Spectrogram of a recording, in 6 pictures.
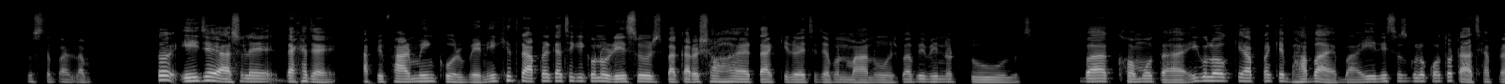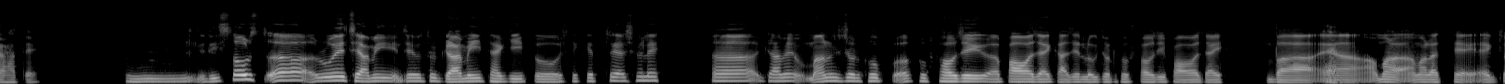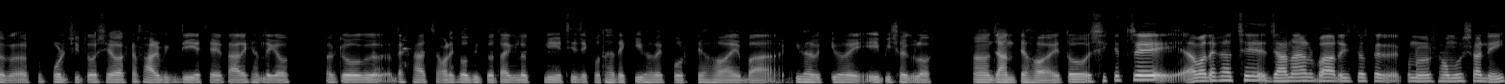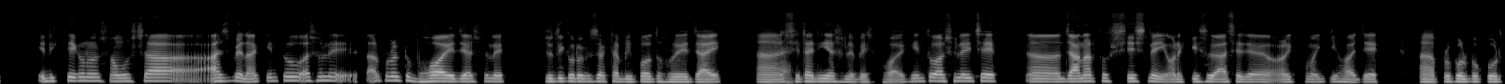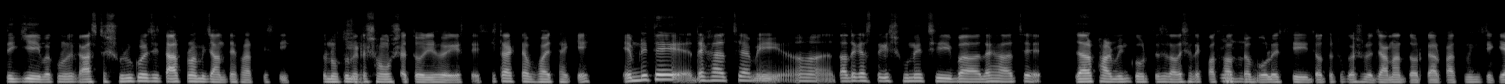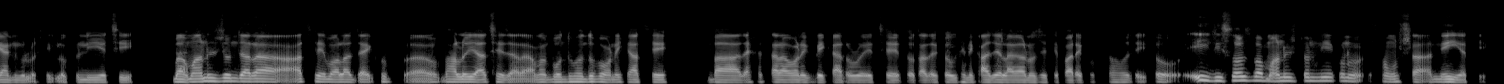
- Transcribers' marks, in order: alarm; "আচ্ছা" said as "আচ"
- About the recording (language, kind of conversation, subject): Bengali, advice, নতুন প্রকল্পের প্রথম ধাপ নিতে কি আপনার ভয় লাগে?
